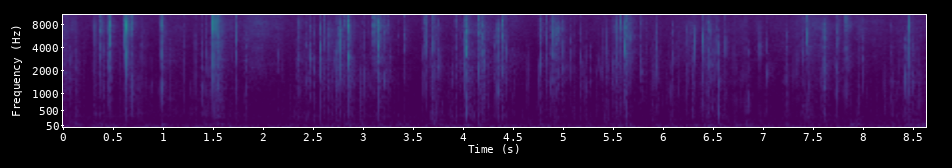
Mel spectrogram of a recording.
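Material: Cellophane.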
